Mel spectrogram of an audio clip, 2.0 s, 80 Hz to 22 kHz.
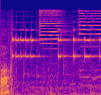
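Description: Rapid series of short, high-pitched electronic beeps at one steady pitch from the iFlight Protek 25 quadcopter's electronics, sounding just after its battery pack is plugged in: the power-up beeps of the freshly connected quad.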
